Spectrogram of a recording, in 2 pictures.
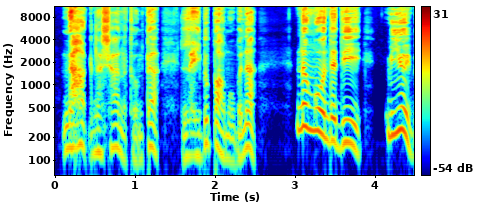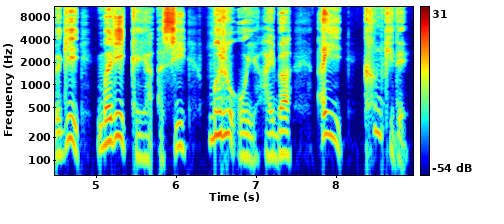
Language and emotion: Manipuri, surprised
